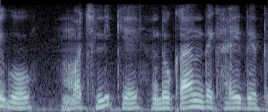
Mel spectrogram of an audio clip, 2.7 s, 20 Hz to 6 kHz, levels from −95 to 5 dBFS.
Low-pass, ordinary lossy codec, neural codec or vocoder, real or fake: 5.4 kHz; none; vocoder, 22.05 kHz, 80 mel bands, Vocos; fake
